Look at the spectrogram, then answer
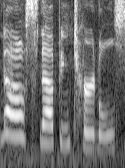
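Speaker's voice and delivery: put-on high, matter-of-fact kid voice. Retelling how a young niece answered a question: imitating a matter-of-fact kid. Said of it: "matter of fact about it".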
